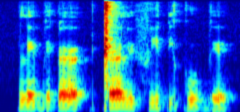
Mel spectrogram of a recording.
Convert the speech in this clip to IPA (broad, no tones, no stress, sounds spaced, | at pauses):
l e b ɪ ɠ œ | ǁ œ l y f i pʲ u k u b ɪ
